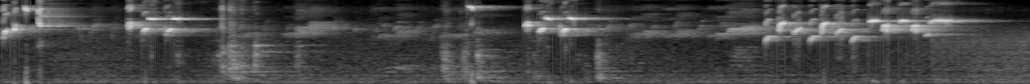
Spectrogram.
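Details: Wydani European goldfinch from Safi, Morocco: broken phrases of sharp high chirps and short whistles separated by faint rustling, building to a rapid run of bright twittering notes.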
